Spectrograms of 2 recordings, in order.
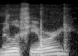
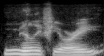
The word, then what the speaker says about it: Millefiori: It's a I'm going to pronounce this wrong. Millefiori.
